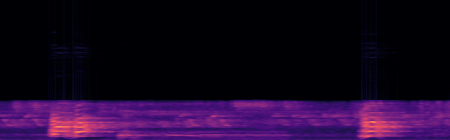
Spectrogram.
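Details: Schnauzer confronting a squirrel gives a harsh bark, then a drawn-out whine sliding gently downward, and a second sharp bark about three seconds after the first.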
